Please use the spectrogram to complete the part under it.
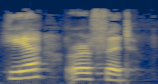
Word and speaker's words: Hereford: Hereford.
